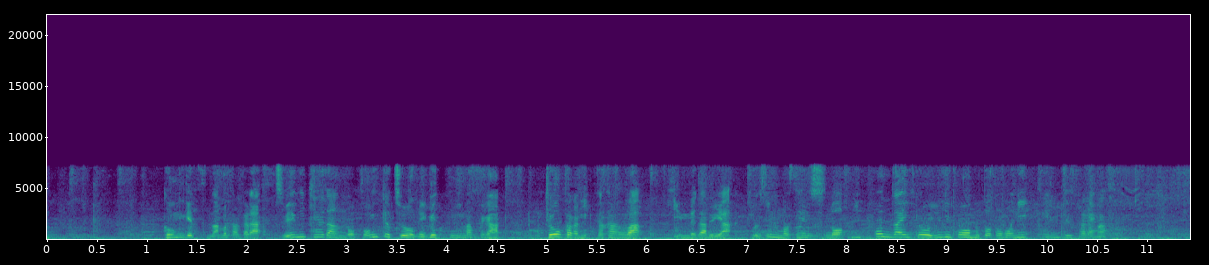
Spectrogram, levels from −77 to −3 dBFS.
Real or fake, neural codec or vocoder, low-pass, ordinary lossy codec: fake; codec, 16 kHz in and 24 kHz out, 1.1 kbps, FireRedTTS-2 codec; 7.2 kHz; none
